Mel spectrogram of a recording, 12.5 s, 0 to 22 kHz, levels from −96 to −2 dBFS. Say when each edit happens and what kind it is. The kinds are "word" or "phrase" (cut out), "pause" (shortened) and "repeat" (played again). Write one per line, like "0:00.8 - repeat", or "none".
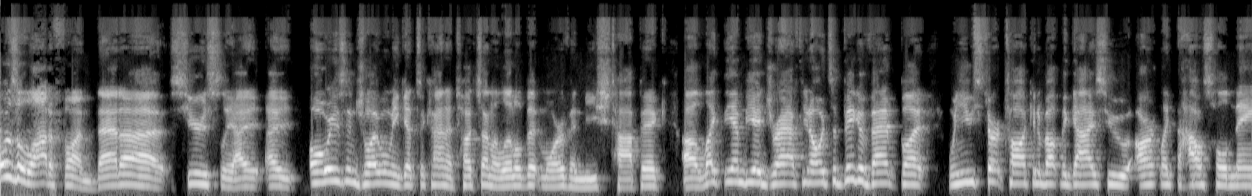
0:03.0 - pause
0:06.8 - pause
